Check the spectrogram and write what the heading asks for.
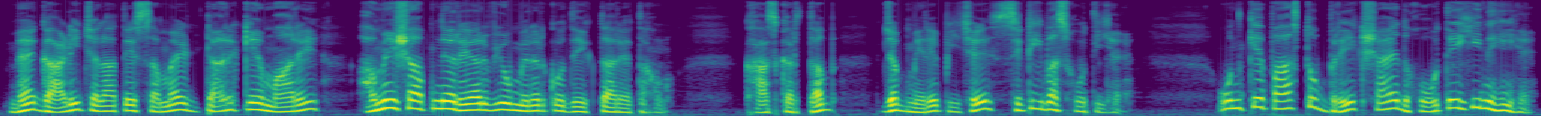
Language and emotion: Hindi, fearful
